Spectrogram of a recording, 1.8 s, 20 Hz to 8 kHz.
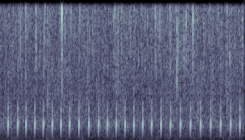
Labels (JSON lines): {"label": "biophony, rattle", "recorder": "SoundTrap 500"}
